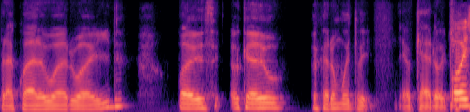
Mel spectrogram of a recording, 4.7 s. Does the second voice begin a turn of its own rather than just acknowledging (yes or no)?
yes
